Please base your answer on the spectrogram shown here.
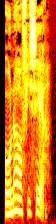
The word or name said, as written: UNDEROFFICEREN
